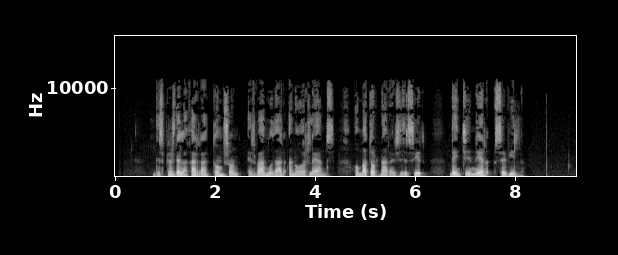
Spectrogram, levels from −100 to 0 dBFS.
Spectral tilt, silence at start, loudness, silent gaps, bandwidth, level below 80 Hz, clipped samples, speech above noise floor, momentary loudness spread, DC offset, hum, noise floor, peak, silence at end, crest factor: -5.5 dB/octave; 0.75 s; -27 LUFS; none; 11.5 kHz; -70 dBFS; under 0.1%; 46 dB; 11 LU; under 0.1%; none; -73 dBFS; -8 dBFS; 1.1 s; 20 dB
